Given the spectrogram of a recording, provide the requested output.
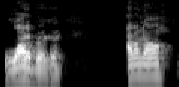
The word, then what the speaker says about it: Whataburger: want to fit in the way san antonio's pronounced whataburger is whataburger i don't know how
